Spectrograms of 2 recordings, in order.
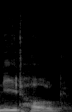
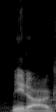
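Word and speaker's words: Níðhöggr: Protector of realms, or there's a proper way to pronounce it. I think there's a th sound in there, but it's for our purposes it means Needhog. Yeah, Needhog.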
